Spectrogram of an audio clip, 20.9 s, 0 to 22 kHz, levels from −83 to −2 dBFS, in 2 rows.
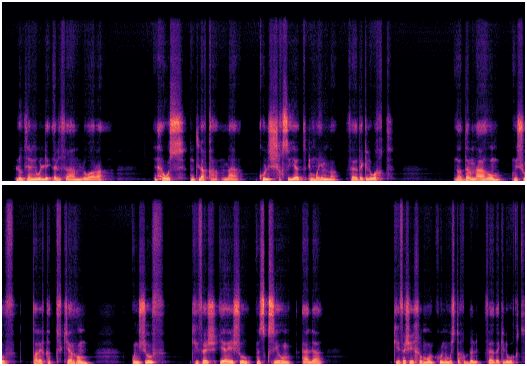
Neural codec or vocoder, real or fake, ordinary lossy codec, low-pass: autoencoder, 48 kHz, 32 numbers a frame, DAC-VAE, trained on Japanese speech; fake; none; 19.8 kHz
